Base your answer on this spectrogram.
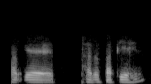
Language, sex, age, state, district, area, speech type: Assamese, male, 30-45, Assam, Dibrugarh, urban, conversation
